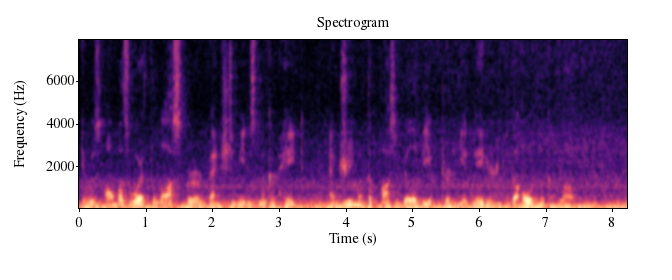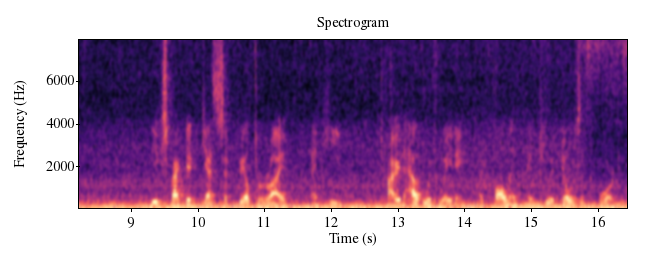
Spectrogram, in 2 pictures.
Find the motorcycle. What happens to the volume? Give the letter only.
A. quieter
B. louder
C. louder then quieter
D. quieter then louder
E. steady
E.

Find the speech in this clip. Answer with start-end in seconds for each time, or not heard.
0.0-7.5, 9.2-16.4.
